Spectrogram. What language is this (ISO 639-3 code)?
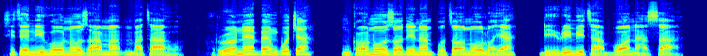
ibo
